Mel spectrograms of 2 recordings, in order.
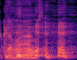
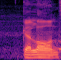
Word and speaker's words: Gallant: sustainable, but it looks like Gerhard Gallant, or as you... – Gerhard Gallant, yeah. – He knows what he's doing over there, so... – I mean, he's a really good coach, Mr. Gerhard Gallant. Gallant, sorry.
